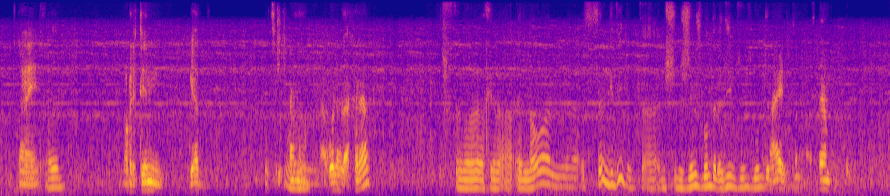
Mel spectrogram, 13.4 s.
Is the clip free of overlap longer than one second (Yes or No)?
Yes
